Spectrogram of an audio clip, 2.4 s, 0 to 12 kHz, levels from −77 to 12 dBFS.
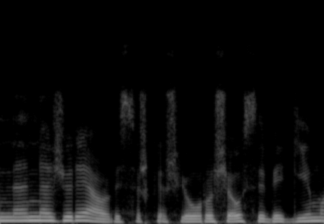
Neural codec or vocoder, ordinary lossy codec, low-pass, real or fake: codec, 16 kHz, 4 kbps, FunCodec, trained on LibriTTS, 50 frames a second; Opus, 24 kbps; 7.2 kHz; fake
